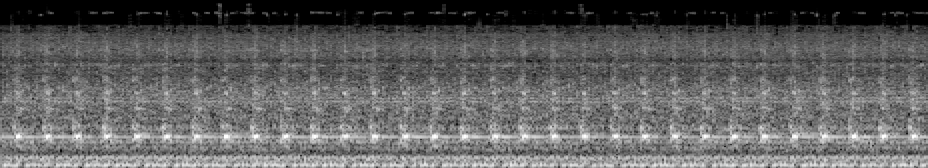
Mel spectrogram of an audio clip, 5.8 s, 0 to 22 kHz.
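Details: 2010 Chevy at idle: sharp, even ticking about two to three per second over a steady idle; owner suspects lifters, cause not confirmed.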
